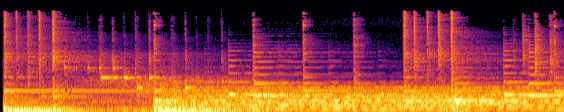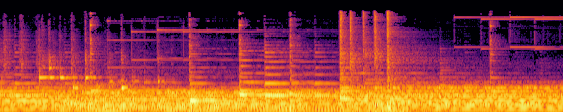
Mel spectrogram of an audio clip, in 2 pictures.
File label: bgm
